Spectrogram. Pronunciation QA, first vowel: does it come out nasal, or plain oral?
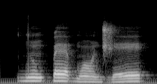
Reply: nasal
